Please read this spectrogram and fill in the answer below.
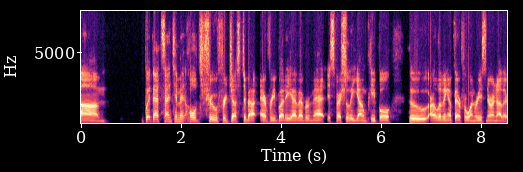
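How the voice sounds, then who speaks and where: A man with an American accent talks fairly quickly at medium pitch, with ordinary pitch variation. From US Midwest, St. Louis, Missouri. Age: 20s. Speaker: author. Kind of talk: book club discussion.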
